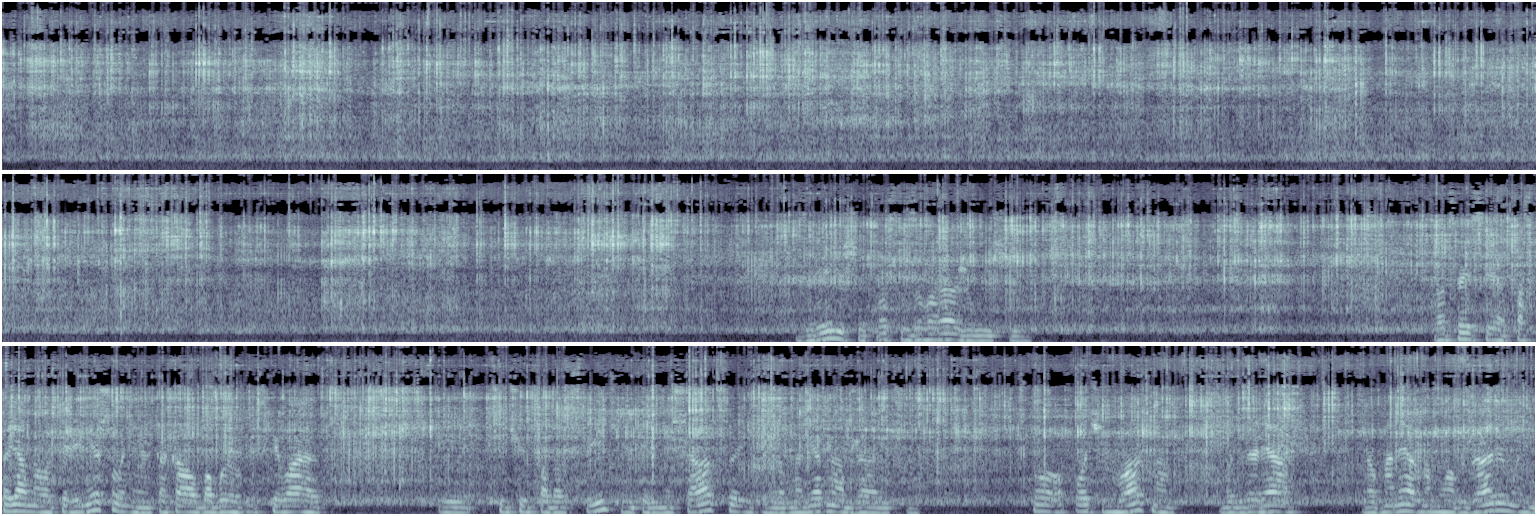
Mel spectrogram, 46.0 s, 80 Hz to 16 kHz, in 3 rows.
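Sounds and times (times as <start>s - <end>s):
beans clattering in roaster pan: 0.0s - 46.0s.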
